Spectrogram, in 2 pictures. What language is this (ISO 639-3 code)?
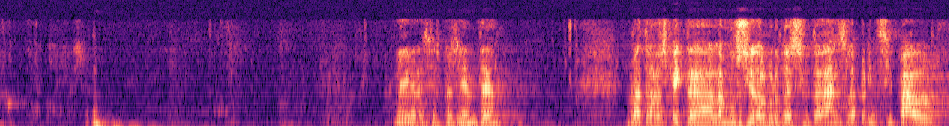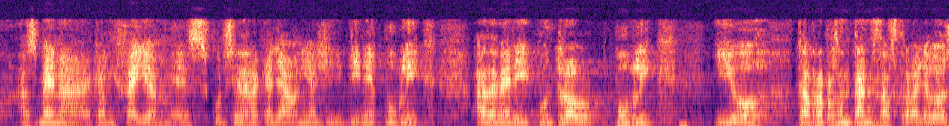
cat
